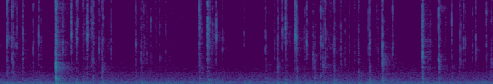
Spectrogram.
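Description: Both hands type fast with their fingertips on a slim white Apple Magic Keyboard, a wireless keyboard with plastic keycaps on an aluminium base. Quick, soft, bright key clicks patter in a continuous run, with a few sharper taps standing out. Beneath them sit a low rumble and a faint steady tone.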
